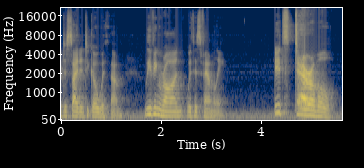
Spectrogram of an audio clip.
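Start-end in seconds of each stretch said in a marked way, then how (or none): 4.3-5.5 slow, loud growl. A narrator's reading. Hagrid leaving the hospital ward, loud upset growl. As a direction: growl it heavily into a beard. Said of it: "growled Hagrid into his beard".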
